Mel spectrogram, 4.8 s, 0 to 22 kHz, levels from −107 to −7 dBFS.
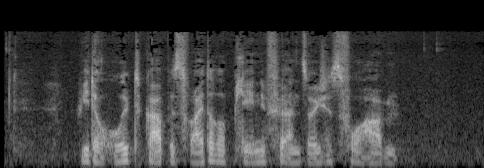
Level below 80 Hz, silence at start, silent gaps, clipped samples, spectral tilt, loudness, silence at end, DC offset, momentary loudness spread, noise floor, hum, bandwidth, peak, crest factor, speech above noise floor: -72 dBFS; 0.1 s; none; under 0.1%; -2.5 dB/octave; -38 LUFS; 0.9 s; under 0.1%; 7 LU; -69 dBFS; none; 11.5 kHz; -14 dBFS; 26 dB; 31 dB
